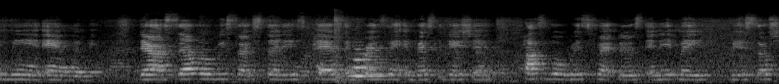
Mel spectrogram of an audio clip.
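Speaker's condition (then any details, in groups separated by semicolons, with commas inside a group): No condition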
